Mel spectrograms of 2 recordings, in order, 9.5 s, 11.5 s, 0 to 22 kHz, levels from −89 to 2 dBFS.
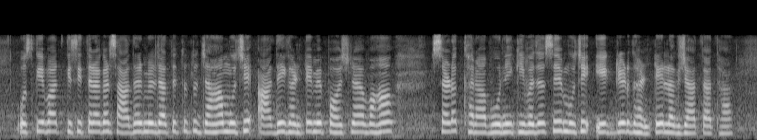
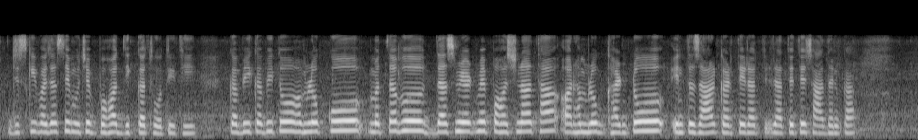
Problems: constant background noise, continuous background conversations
